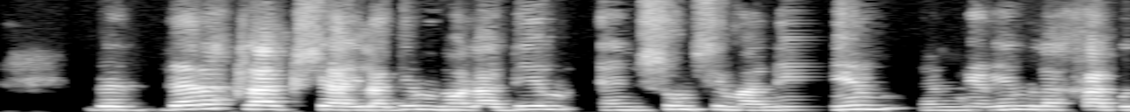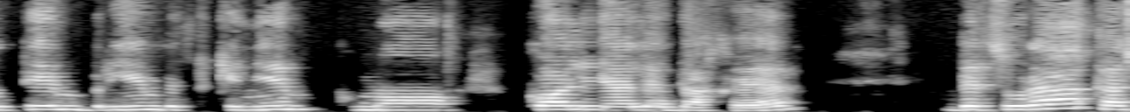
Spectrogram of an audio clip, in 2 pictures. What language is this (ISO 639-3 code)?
heb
